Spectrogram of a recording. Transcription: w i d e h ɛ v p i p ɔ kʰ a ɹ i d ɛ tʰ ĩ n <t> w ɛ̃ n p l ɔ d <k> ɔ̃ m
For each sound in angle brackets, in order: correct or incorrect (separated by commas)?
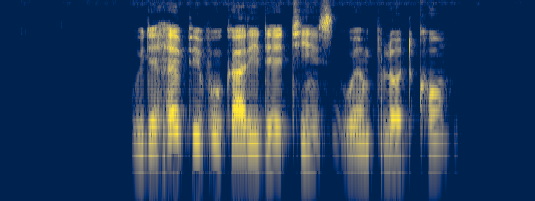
incorrect, incorrect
